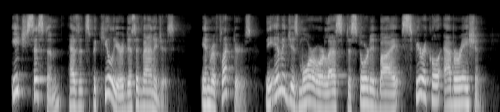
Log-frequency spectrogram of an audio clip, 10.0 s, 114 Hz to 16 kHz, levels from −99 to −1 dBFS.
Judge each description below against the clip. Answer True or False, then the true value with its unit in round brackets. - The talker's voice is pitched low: False (165 Hz)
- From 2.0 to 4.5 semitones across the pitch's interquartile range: False (5.6 semitones)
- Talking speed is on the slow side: True (110 wpm)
